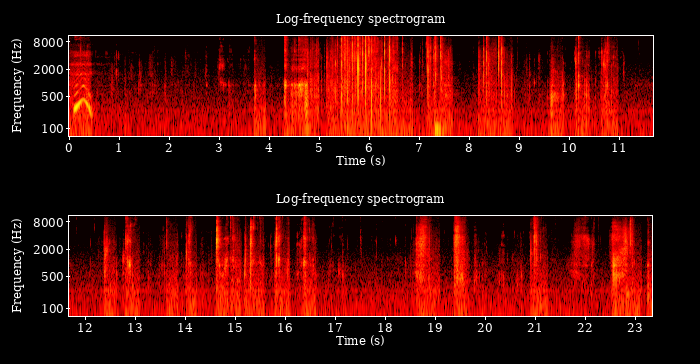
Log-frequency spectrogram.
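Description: A person biting into and chewing crunchy food, crisp crackly crunches. The crunching comes thickest about five seconds in, then in short scattered bites and chews.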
